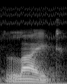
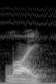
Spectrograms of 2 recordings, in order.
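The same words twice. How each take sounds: First: The t sound is clearly pronounced. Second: The t sound is dropped. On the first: "neutral accent में" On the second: "British accent में"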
